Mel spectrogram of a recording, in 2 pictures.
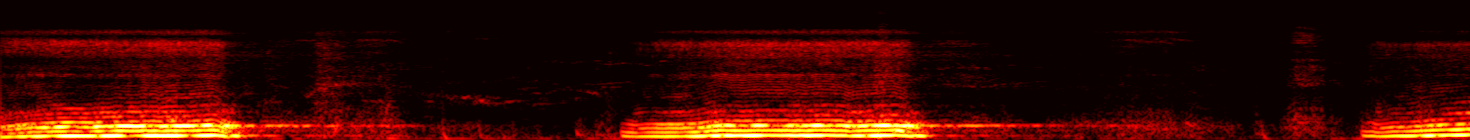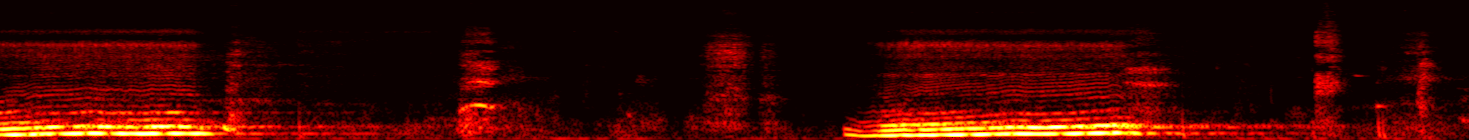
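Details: French Bulldog snoring into a microphone: four long, loud, harmonic rasping snores, each lasting one to two seconds, roughly every four seconds, with quiet breathing gaps between.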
